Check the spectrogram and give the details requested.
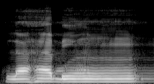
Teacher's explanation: دو زیر کی تنوین کے بعد حروف یرملون میں سے واو آنے کی وجہ سے ادغام یرملون ہوگا مع غنہ ، غنہ کے ساتھ، لہبیوں،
